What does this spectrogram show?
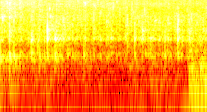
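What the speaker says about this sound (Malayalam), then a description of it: "ഇതിലേക്ക് നമുക്ക് കുറച്ച് കരിവേപ്പില ഇടണം." Curry leaves hit hot oil over popped mustard seeds, bursting into a loud, dense, continuous sizzle heard up close with no voices.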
